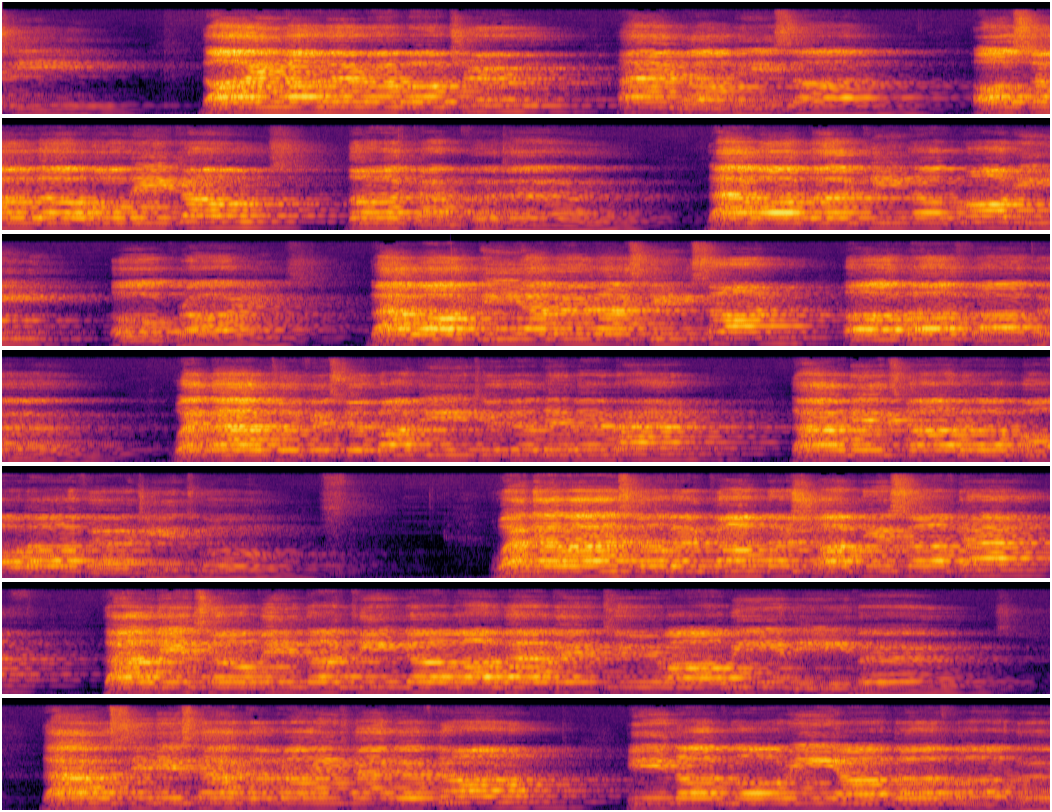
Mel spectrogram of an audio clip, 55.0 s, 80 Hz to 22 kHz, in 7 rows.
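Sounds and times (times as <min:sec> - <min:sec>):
chant on long held notes: 0:00.0 - 0:34.1, 0:35.1 - 0:55.0.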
